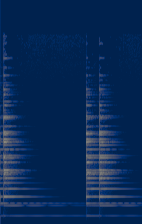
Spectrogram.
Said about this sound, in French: pourrez entendre la cloche retentir toutes les demi-heures dans quelques-unes des galeries du musée. C'est ce que l'équipage entendait à bord du Marie-Rose, pour savoir l'heure. La cloche sonnait par paire de coups, par exemple lorsqu'elle faisait...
